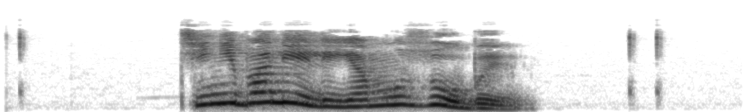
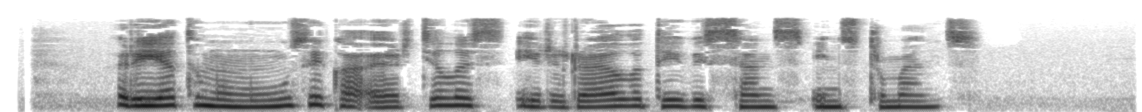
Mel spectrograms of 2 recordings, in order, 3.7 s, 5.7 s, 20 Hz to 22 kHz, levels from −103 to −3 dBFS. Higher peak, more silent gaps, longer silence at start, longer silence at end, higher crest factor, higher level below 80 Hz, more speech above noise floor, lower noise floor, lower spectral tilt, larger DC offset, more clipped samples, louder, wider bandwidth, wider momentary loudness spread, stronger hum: about the same, -2 dBFS vs -4 dBFS; neither; first, 0.9 s vs 0.6 s; first, 1.1 s vs 0.85 s; about the same, 16 dB vs 18 dB; about the same, -70 dBFS vs -74 dBFS; first, 70 dB vs 46 dB; first, -84 dBFS vs -68 dBFS; about the same, -5 dB/octave vs -4.5 dB/octave; neither; neither; first, -15 LUFS vs -23 LUFS; second, 7.6 kHz vs 11.5 kHz; about the same, 11 LU vs 10 LU; neither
